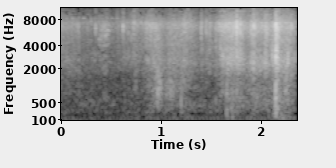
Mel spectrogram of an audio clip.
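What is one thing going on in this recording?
Boots rustle through dry grass and leaves.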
